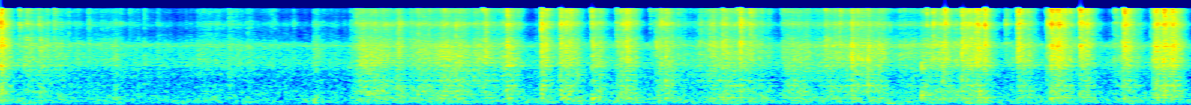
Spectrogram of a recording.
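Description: Fingertips and nails scratch and run along the ridges of a long, grey, hollow corrugated plastic hose held in both hands. After about two seconds of faint hiss, bright, dry rasping starts, breaking into quick, irregular ticking bursts that grow louder and sharper toward the end.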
